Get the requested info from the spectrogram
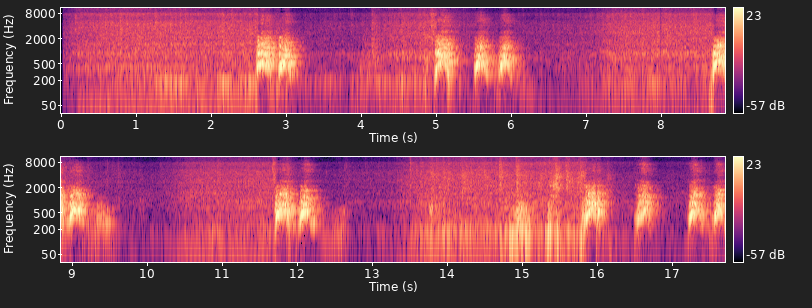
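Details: Holder, a Weimaraner dog indoors, barks at a running Roomba robot vacuum that annoys him. Short sharp barks come in doubled bursts every few seconds over the steady hum of the vacuum.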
